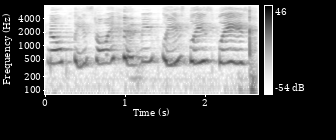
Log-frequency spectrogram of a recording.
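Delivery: high, pleading please; mock begging. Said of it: "thought I would be begging".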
